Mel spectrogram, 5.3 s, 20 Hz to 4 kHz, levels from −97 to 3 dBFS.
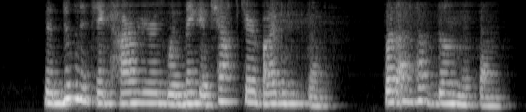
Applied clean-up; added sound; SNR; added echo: neural mask model DeepFilterNet 3.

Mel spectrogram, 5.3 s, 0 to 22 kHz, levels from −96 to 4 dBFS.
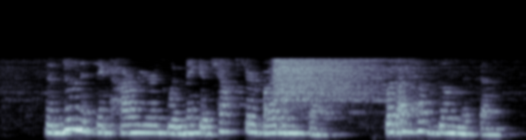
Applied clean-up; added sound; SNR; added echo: classical method WPE with log-MMSE.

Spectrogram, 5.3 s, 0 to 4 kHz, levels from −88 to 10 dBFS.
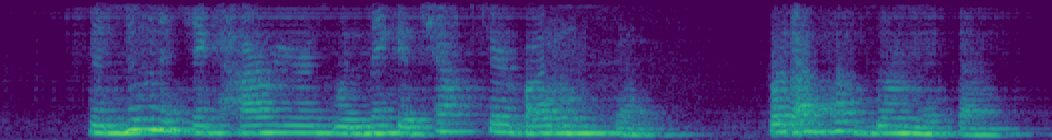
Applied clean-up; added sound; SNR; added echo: neural separator model SepFormer DNS4.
